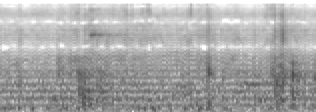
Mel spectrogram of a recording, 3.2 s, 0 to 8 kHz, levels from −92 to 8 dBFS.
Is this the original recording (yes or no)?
no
